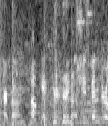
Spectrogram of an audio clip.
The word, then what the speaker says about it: Carbone: So how do you say your last name? Because I tried to say it earlier. Carbone. No, it's Carbone.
